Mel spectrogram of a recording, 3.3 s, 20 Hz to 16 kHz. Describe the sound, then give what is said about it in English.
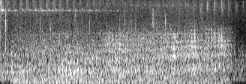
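Several helicopters fly overhead after an avalanche, slowly lowering with bodies hanging at the end of 100-foot lines; rotors thump in a steady, rapid rhythm with a loud engine roar, easing off slightly at the end. No one speaks. “And so for the rest of the afternoon, there's a parade of helicopters slowly lowering down, and they have bodies hanging at the end of 100-foot lines.”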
